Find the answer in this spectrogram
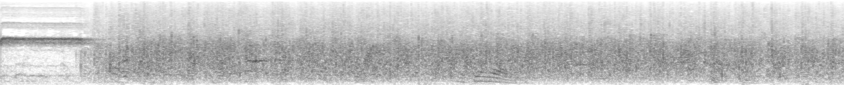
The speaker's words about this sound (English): Well, Clement Freud, speaking as the whistle went, got the extra point that time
